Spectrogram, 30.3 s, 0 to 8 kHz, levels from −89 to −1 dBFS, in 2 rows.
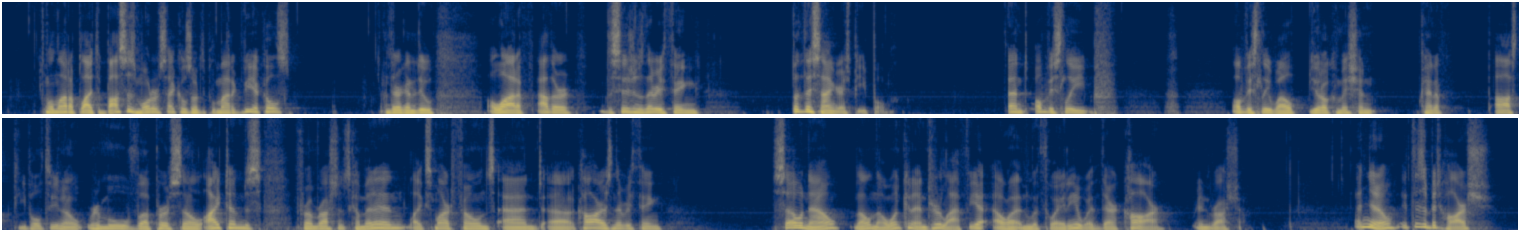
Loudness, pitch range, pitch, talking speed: -25 LUFS, 110-135 Hz, 125 Hz, 150 wpm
